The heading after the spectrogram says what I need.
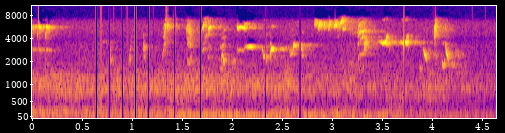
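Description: Eurasian blackcap singing a fast, varied warble of sweet, high notes and quick flourishes over a steady low rumble of background noise.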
